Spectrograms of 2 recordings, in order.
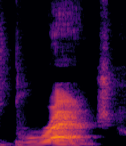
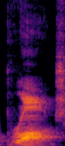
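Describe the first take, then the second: First: It is said in the speaker's plain, non-English accent. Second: It is said in an English accent.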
